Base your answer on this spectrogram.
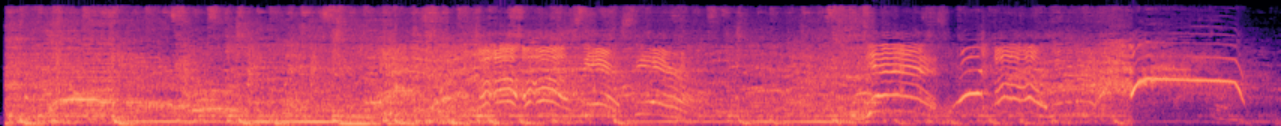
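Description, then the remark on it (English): A crowd erupts in overlapping screams and yells as a woman slips off a thin balcony railing on a high second floor, with high, wavering shrieks rising and falling over a dense, loud wash of voices that cuts off abruptly at the end. “Now, what happened at that moment as that person screamed is she literally slips off the banister and it looks like she's about to plummet to her death.”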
